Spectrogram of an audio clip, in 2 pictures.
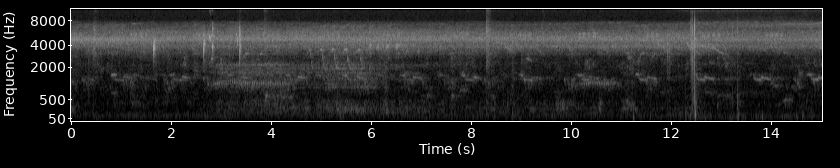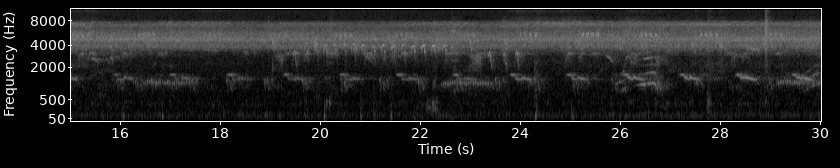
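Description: Birds chirping in forest, one bird repeating a short call over and over, about once or twice a second, over a steady high-pitched buzz; a single sharp click about twelve seconds in.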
